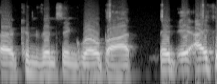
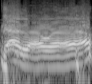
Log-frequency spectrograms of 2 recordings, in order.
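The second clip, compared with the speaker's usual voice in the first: high-pitched, robotic droid voice with Cockney accent; 8 semitones higher than usual. Showing what a British-accent attempt for a droid would sound like; Cockney droid accent. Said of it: "it would be like the Cockney droid".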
